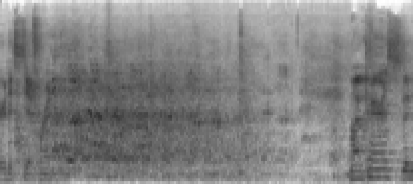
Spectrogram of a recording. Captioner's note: audience Laughing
